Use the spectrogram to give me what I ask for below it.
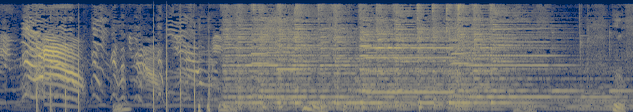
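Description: A cat meows several times, with drawn-out, wavering cries in the first few seconds, followed by a dense, steady layer of sustained tones.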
